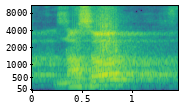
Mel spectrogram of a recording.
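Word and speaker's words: نصر: আয়াতে না তিনটা সূরা তিন আয়াত বিশিষ্ট আসর নসর কাউসার তার ভেতরে একটা পড়েছি এটা তেলাওয়াত শুদ্ধ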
